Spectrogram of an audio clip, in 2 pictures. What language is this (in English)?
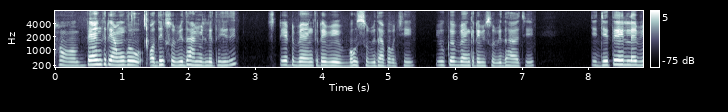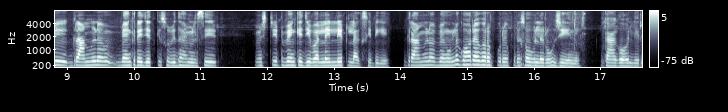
Odia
